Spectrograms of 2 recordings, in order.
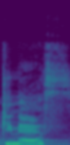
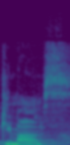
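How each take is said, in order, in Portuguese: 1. A última sílaba tem a vogal 'e'. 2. A última sílaba tem a vogal 'a'. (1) "que é Quimés" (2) "eu falei Quimás"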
